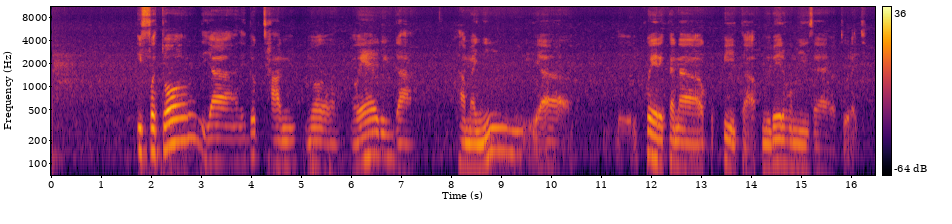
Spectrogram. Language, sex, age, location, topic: Kinyarwanda, male, 18-24, Huye, health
